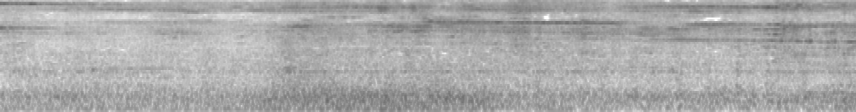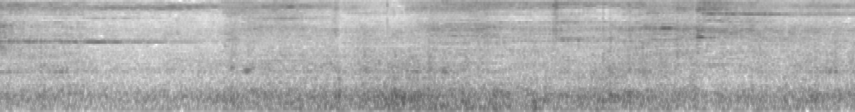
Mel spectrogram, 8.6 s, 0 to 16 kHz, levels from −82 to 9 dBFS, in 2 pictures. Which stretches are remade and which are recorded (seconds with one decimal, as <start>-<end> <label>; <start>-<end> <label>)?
0.0-3.9 recorded; 3.9-4.7 remade; 4.7-6.7 recorded; 6.7-7.5 remade; 7.5-8.6 recorded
